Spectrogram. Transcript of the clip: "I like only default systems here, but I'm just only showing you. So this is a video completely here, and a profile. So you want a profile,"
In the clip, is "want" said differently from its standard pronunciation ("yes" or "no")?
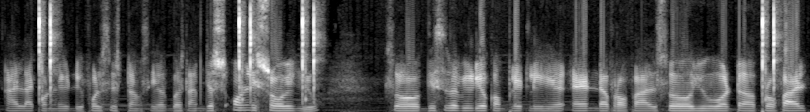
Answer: yes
